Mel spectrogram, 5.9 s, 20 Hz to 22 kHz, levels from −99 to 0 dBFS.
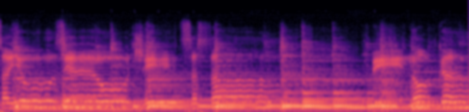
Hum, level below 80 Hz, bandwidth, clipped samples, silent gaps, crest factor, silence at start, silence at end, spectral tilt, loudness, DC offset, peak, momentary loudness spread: none; -50 dBFS; 9.4 kHz; under 0.1%; none; 16 dB; 0 s; 0 s; -7.5 dB/octave; -26 LUFS; under 0.1%; -10 dBFS; 5 LU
